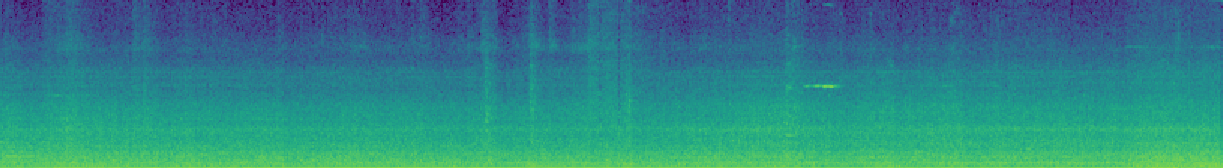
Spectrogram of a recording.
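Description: Steady rumble of a Hong Kong double-decker tram running along its street rails, heard from aboard, with double-decker buses and other street traffic running alongside.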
